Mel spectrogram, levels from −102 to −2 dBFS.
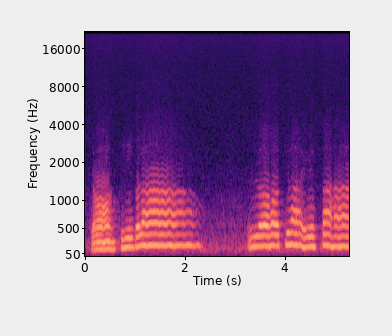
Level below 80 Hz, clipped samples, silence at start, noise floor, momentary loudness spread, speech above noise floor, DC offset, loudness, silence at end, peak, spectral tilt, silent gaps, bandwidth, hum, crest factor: -62 dBFS; under 0.1%; 0.1 s; -47 dBFS; 9 LU; 25 dB; under 0.1%; -23 LUFS; 0 s; -10 dBFS; -11 dB/octave; none; over 20 kHz; none; 14 dB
